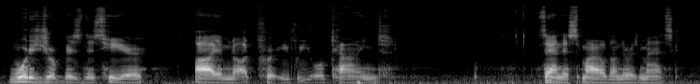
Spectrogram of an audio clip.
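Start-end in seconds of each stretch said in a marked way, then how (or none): 0.1-3.8 reverberating, ringing demonic voice. The demon turns on Xander, who asked for a word: Melkai's reverberating demonic voice. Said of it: "The air over the altar shimmered and slowly coalesced into a familiar demonic form. ... The demonic voice reverberated through the room".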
